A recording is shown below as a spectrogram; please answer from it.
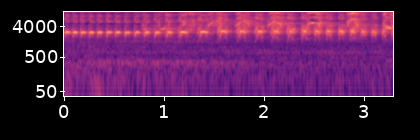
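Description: Rufous hornero giving a loud, rapid series of ringing notes, about five or six a second. Sharper, sliding notes join in midway, like a second bird overlapping.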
